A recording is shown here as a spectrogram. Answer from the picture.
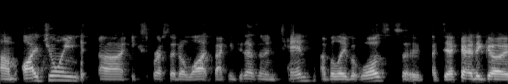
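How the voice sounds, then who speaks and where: A man with an Australian accent, medium-pitched, at a very fast pace. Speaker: company CEO. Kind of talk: interview. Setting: video call.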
